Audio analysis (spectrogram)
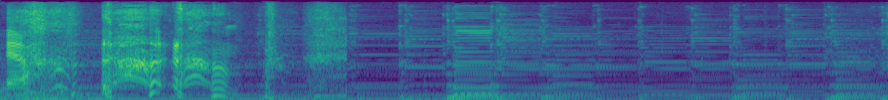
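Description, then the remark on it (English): An elderly person gives a few rough, raspy coughs and throat-clearing grunts in a quick cluster at the start, over a steady musical backing that carries on rhythmically after they stop. “And at my age, the coughing makes me hurt.”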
